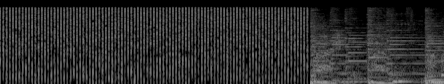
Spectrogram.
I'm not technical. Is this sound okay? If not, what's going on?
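No. From the start to about 3.11 s, you hear loud, chattering static instead of the real sound. This is a compressed stream played as audio. The signal sounds like a Dolby Digital stream sent through the connection and played directly as if it were normal sound, without being unpacked first. Each chunk arrives as a short 4 ms blast of noise followed by silence, 31 times a second. That rapid pattern makes the harsh chatter.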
